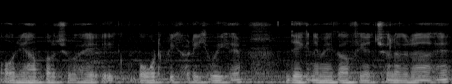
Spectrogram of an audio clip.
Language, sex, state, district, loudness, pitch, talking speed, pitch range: Hindi, male, Bihar, Kishanganj, -31 LUFS, 95 Hz, 240 wpm, 90-95 Hz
